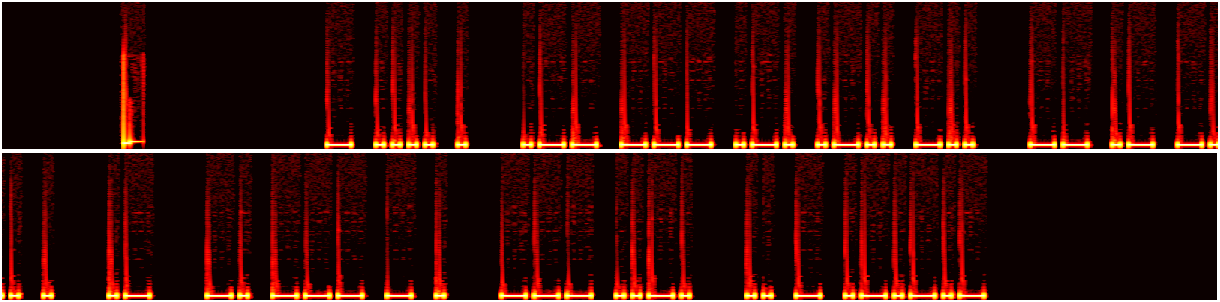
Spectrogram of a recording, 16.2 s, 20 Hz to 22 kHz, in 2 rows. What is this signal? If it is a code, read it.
Morse code, heard as a keyed tone, about 22 wpm, 700 Hz. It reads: THE WORLD MADE A NOTE OF IT.
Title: Sentences from Top 1000 Words - Review Part 2 - 22wpm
